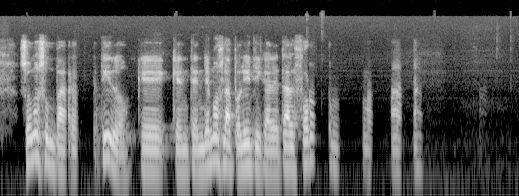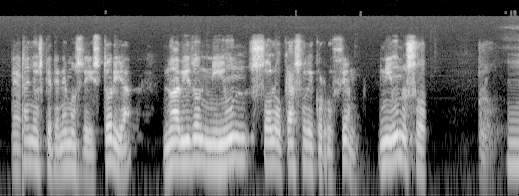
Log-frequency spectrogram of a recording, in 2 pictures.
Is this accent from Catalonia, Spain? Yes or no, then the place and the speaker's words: yes; Catalonia, Spain; born there; yo soy independentista de casualidad, porque nací en Cataluña, que somos un país sin Estado, un país reprimido y un país deprimido por estas situaciones que nos toca vivir.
